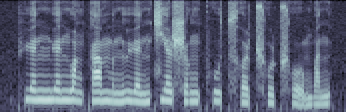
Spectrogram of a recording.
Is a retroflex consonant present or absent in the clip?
present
